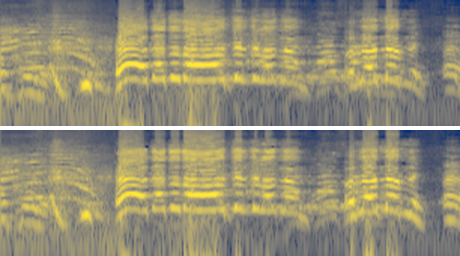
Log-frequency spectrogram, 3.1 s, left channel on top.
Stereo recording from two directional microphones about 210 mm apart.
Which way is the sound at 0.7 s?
5° left (ahead or behind).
